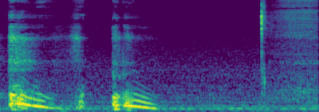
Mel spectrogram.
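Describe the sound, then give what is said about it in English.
A person clears their throat twice in close succession, each a rough, gravelly rasp, followed by a brief click and then quiet room tone. “Still gonna be clearing my throat for a while, so please be patient.”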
